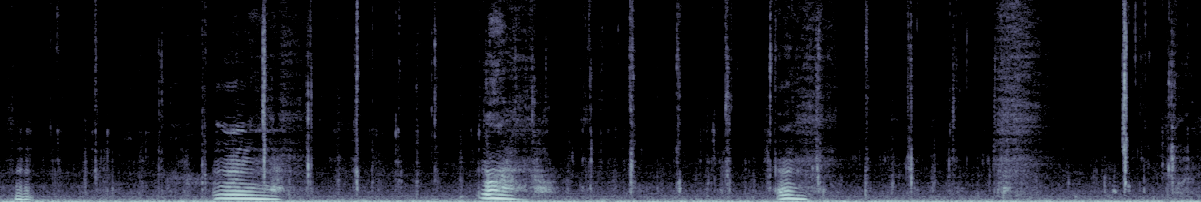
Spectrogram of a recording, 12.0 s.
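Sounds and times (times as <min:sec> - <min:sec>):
man chewing with wet smacks: 0:00.0 - 0:12.0
man humming mmm: 0:07.8 - 0:08.2.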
